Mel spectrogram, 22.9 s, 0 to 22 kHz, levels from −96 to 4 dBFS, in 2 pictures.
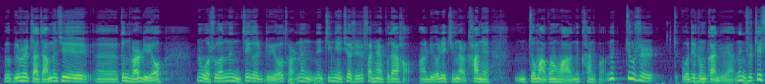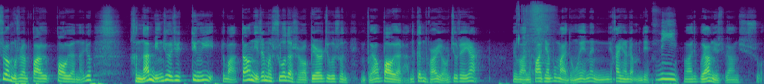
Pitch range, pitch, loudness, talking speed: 120-160 Hz, 140 Hz, -21 LUFS, 360 characters per minute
